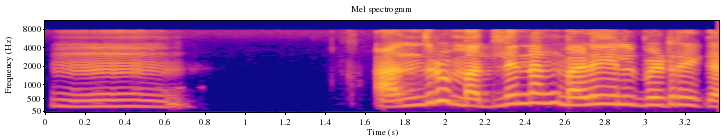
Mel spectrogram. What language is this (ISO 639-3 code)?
kan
